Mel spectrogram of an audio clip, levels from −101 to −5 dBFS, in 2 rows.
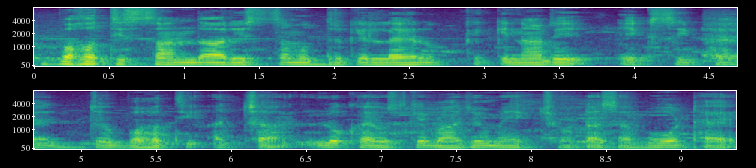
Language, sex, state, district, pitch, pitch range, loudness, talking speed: Hindi, male, Bihar, East Champaran, 100 Hz, 95-105 Hz, -23 LUFS, 165 wpm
